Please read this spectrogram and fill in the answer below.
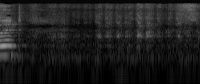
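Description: Graphite pencil scribbling back and forth across paper, faint scratchy strokes, shading over wax writing to bring the hidden message out.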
